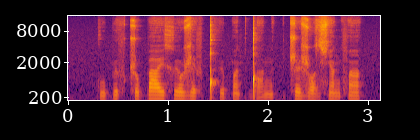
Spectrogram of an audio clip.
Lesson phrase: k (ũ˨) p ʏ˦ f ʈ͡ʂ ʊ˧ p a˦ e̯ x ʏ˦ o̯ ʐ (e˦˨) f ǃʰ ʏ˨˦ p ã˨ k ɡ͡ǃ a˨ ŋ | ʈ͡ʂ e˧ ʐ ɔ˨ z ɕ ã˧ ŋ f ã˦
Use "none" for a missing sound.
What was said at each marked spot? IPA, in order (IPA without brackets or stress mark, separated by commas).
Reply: u˨, e˦˨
